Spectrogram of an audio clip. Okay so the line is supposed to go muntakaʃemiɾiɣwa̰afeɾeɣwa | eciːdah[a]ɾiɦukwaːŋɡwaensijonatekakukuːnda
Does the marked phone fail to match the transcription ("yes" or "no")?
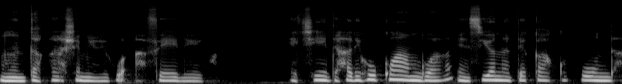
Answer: no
